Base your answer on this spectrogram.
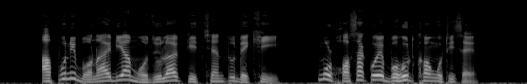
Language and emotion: Assamese, angry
